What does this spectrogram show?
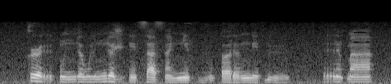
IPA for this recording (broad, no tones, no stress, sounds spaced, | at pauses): k ə˞ r ʔ ũ ɲ œ w ʉ ɲ œ ʒ ʔ ẽ θ a θ ã ɲ ẽ f b u ʔ ʌ ɾ ə ŋ e ɓ ʉ | r ə̃ ɓ ã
